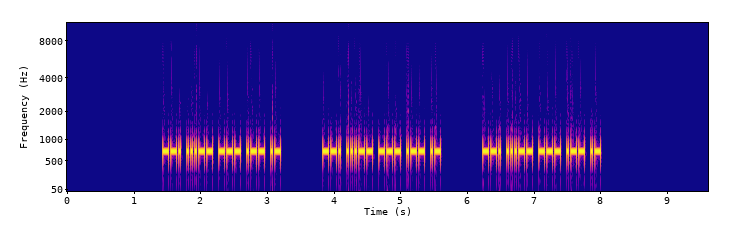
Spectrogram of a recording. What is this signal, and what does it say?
Morse code, heard as a keyed tone, about 40 wpm, 700 Hz. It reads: G3OWA G3OWA G3OWA
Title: DXCC-100 Call Signs - 5 Characters - Repeated 3x - 40wpm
